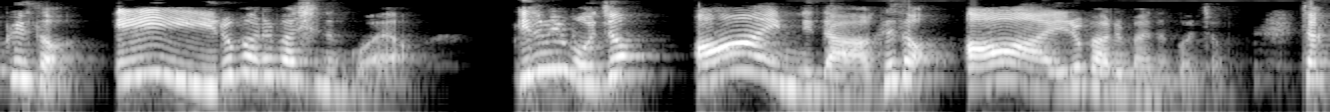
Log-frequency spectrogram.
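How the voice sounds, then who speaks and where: A woman teaching a phonics class, spelling words out letter by letter and asking her students questions. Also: high-pitched. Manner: patient, drills words slowly letter by letter; asks the class questions and answers them herself. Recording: dull, lo-fi older recording.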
